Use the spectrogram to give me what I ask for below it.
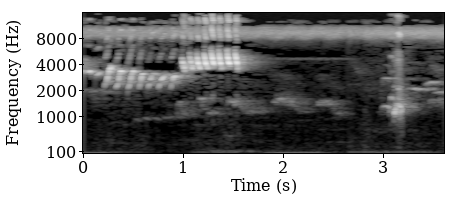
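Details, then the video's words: White-rumped shama (murai batu) 'tembakan' burst: a quick high rattling trill that climbs into a brighter, faster rattle, then goes silent apart from one sharp click. "Tembakan Murai Batu Yang Membuat Kita Tidak Bosan Menontonnya Berkali-kali || WHITE RUMPED SHAMA"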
